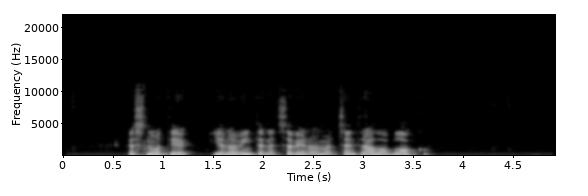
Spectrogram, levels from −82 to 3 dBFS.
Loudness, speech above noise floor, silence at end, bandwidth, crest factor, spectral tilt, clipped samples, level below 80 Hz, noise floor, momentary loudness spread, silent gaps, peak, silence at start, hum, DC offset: -26 LUFS; 44 dB; 1.25 s; 10.5 kHz; 18 dB; -6.5 dB/octave; under 0.1%; -62 dBFS; -69 dBFS; 8 LU; none; -10 dBFS; 0.65 s; none; under 0.1%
